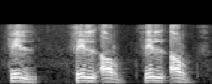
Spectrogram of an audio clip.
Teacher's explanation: الياء دي هتشال تماما عند الوصل، هقول فيل، فيل من الفاء للام. · Term: حذف حرف المد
